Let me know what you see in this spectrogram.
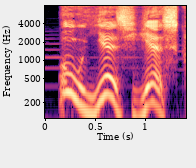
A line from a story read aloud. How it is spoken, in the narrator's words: cried Cowslip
